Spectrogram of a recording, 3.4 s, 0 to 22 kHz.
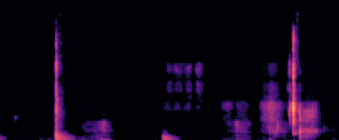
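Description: Chalk or marker writes an answer on a classroom board during a Class 12 physics lesson, giving short scratchy strokes in several separate bursts with pauses between them, close and fairly quiet.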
